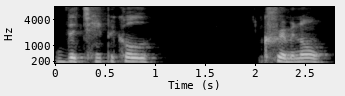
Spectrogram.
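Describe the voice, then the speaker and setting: A woman with a fairly low, darkish voice speaks slowly and evenly, co-hosting a podcast and telling a true-crime case from her notes. Her reading is casual and chatty, with occasional stumbles over words, and she burps and hiccups along the way.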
